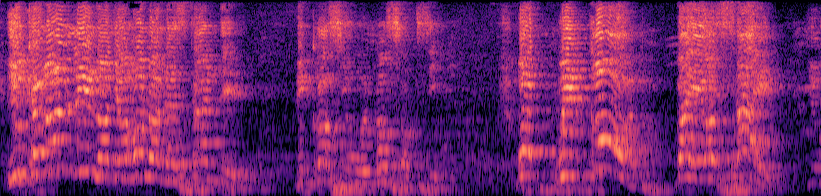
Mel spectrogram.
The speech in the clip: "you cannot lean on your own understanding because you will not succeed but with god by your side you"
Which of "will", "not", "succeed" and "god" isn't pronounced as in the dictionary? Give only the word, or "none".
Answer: none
